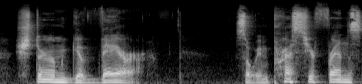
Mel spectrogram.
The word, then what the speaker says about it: Sturmgewehr: Now, most people say STURMGEWEHR, not surprisingly given its spelling. In German, however, the W has a V sound, so it's actually pronounced STURMGEWEHR.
